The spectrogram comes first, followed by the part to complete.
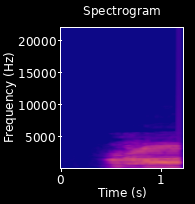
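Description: A buffalo gives a short, rough, grunting bellow rich in harmonics.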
